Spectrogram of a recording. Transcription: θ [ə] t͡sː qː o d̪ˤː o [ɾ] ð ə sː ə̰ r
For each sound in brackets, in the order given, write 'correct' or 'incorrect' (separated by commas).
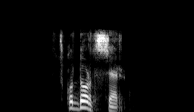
correct, correct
